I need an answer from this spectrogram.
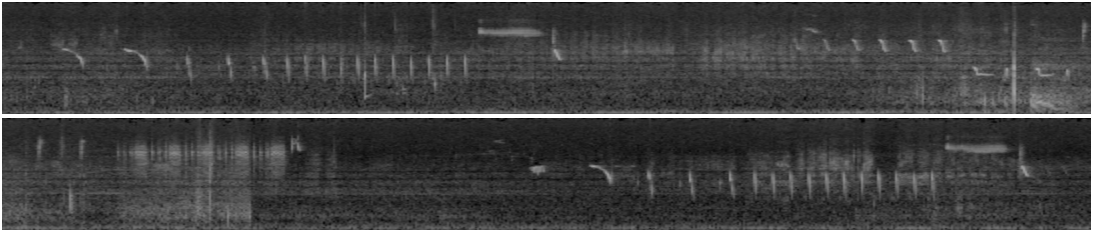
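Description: A songbird singing in short repeated phrases: a couple of downward chirps, a fast ticking trill and a high whistle, heard once at the start and again near the end. About ten seconds in there is a single sharp thump amid a few seconds of rustling.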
